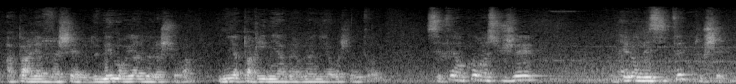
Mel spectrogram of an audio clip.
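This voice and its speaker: A man in his sixties from Belgium, an author recounting his childhood in a reflective, halting way. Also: medium pitch, background noise. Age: 60s. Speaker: author talking about his book. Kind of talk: personal storytelling talk. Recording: echoey room from a distance.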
